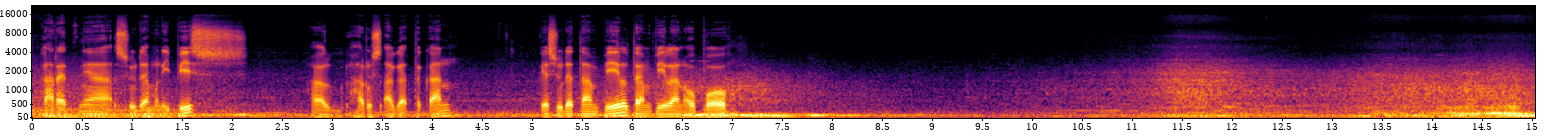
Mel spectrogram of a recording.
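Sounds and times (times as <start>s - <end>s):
steady low traffic hum: 0.0s - 15.0s
vehicle passing: 4.2s - 15.0s.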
